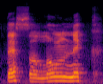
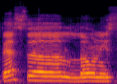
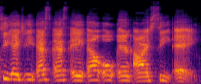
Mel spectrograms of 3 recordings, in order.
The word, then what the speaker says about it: Thessalonica: Now the brethren were of more noble character than those Thessalonic.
